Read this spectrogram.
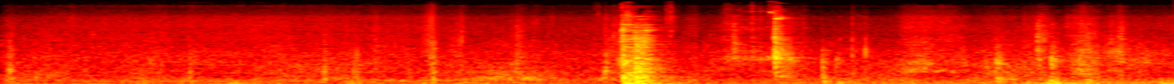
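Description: A hose clatters against a metal reel as it is handled.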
